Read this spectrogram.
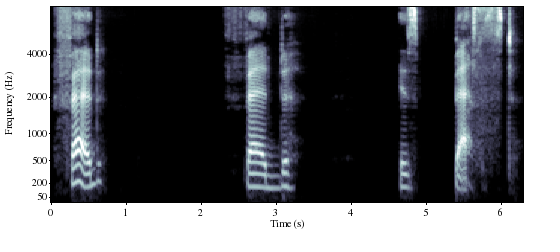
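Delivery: fed, fed is best with long pauses between each word; slow emphatic repeat. Shown as a demonstration. Repeating her motto to viewers, slow and emphatic. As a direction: spell out fed is best word by word, dropping low on best. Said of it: "Let me say it one more time for emphasis".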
